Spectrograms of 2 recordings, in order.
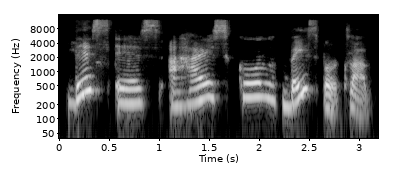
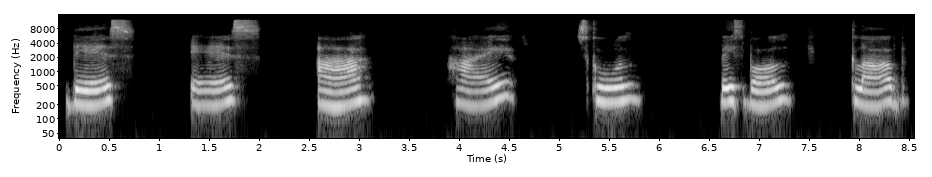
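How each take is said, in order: First: It is spoken at a steady, measured pace. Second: It is spoken so slowly that it drags. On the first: The speaker calls it right. "this is the right way to do it" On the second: The speaker calls it wrong. "when you speak so slowly that the audience get bored. Like this"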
